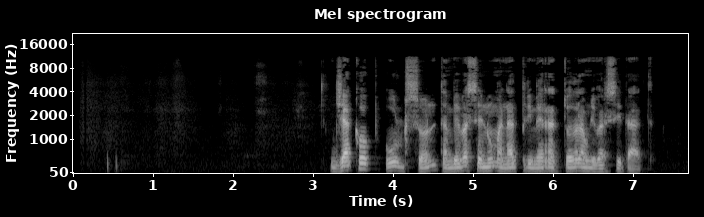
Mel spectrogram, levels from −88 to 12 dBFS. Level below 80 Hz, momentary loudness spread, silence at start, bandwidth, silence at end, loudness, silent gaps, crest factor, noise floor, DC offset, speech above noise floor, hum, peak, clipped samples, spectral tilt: -62 dBFS; 7 LU; 3.2 s; 11.5 kHz; 0.6 s; -23 LUFS; none; 26 dB; -73 dBFS; under 0.1%; 50 dB; none; 0 dBFS; under 0.1%; -4 dB/octave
